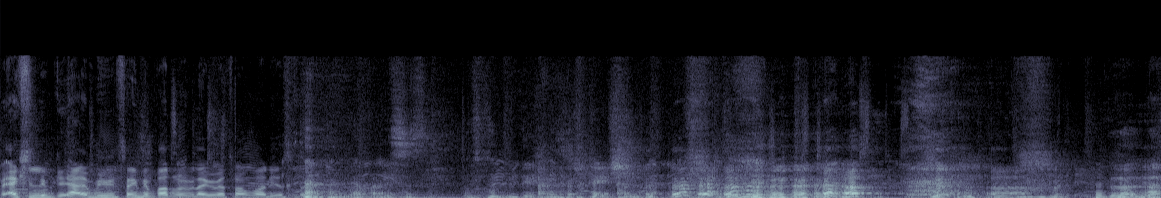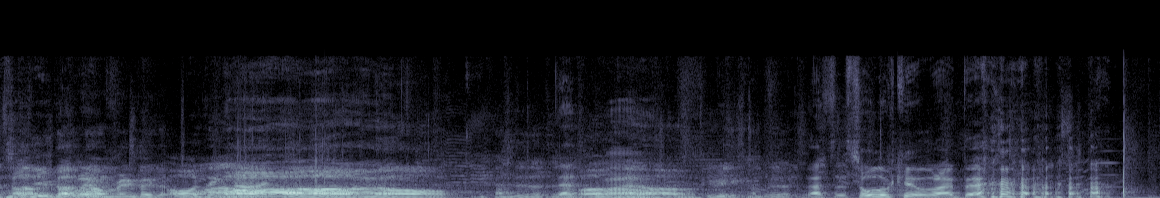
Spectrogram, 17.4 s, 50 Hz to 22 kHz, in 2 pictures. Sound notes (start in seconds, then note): 3.6 laughs; 5.0 laugh; 16.0 laughs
